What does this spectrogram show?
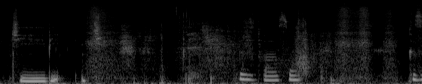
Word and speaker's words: Gibi: It's pronounced Gibi.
